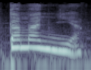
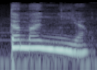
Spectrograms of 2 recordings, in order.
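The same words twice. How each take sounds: Both takes have the same delivery.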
